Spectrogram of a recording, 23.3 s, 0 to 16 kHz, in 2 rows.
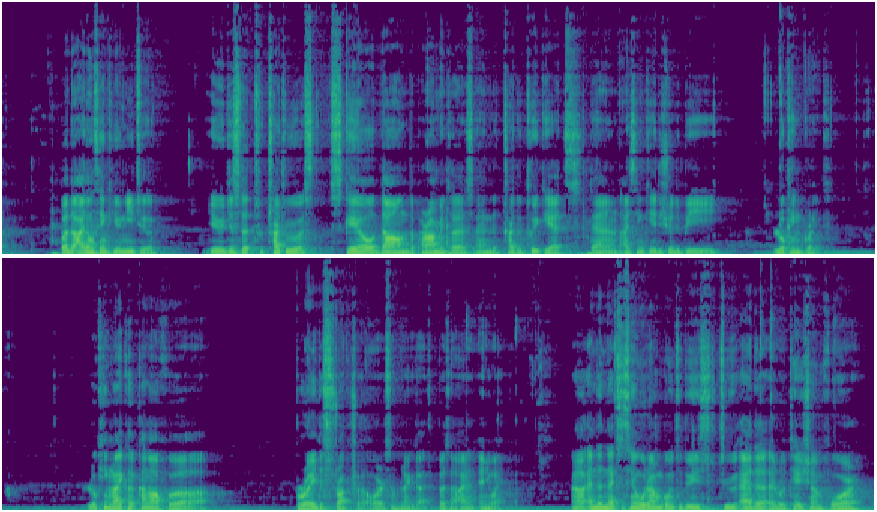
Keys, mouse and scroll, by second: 1.4-4.5 shift+drag, 6.4-10.9 shift+drag, 10.9-13.9 middle drag, 18.0-20.0 middle drag, 20.0 click, 20.9 shift+d, 22.9-23.2 drag.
